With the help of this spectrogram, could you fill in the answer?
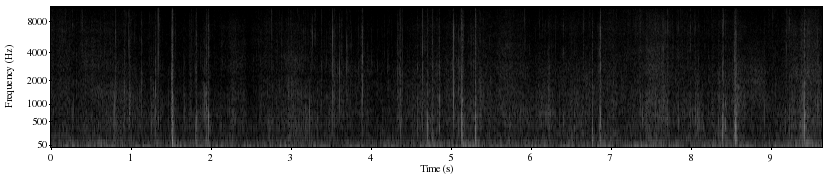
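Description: A large decorative pillow covered in rows of small silver metal sequins sewn onto fabric is scratched and ruffled by long painted fingernails. Soft, steady crinkling and rustling is heard, broken by sharp bright clicks and ticks as the metal pieces flick against each other.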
